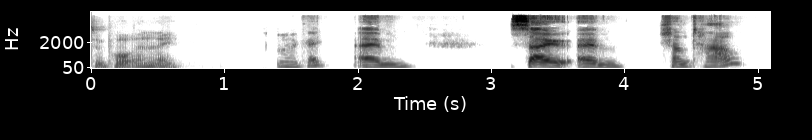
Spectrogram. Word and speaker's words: Chantal: okay um so um Chantel um is how you say my name um I'm technically not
